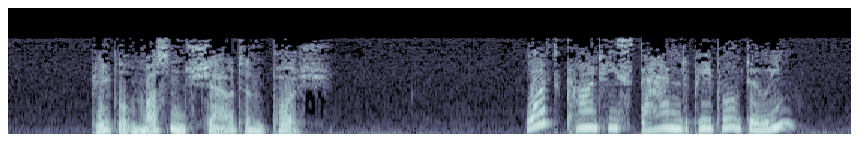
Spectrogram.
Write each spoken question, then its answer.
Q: What can't he stand people doing?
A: He can't stand people shouting and pushing.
